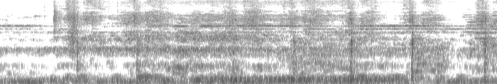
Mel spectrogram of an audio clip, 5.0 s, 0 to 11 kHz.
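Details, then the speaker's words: Motorcycle (BS6) front fork that a showroom twice failed to fix, pumped by hand: uneven dull knocks, about one to two a second; the fork is low on shock absorber oil, and the noise stopped after topping up. "देखिए दोस्तों, ये shock अब्जर्वर को भी हम चाप कर दिखाते हैं, ये भी साउंड हो रहा है बहुत जोर।"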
